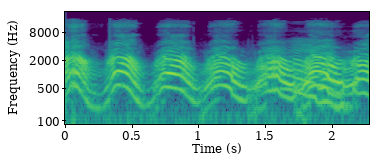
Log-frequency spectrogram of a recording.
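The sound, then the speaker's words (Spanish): Three small Pomeranian dogs yap in a fast, continuous run of high, wavering barks, roughly two per second, loud with no pauses between them. “Son tres Promeranians y ah, ladran dan todo así.”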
